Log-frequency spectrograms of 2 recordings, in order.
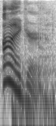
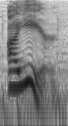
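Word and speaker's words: Aegir: say like a hypocrite number seven eiger or as it would correctly be pronounced a year you ever notice how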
